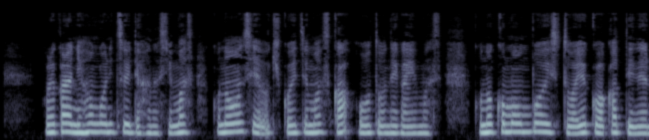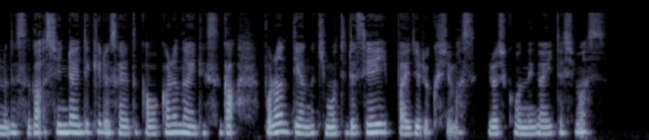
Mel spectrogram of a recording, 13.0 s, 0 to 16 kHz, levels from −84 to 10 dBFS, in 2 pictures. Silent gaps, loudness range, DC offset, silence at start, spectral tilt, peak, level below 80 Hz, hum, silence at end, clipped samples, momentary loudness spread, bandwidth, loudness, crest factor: none; 3 LU; under 0.1%; 0.45 s; -6 dB/octave; -6 dBFS; -62 dBFS; none; 0.5 s; under 0.1%; 8 LU; 11.5 kHz; -23 LUFS; 16 dB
